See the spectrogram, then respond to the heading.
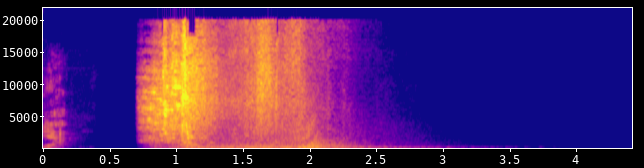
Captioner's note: metal slicing; wind howling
